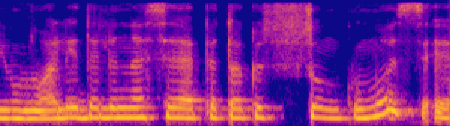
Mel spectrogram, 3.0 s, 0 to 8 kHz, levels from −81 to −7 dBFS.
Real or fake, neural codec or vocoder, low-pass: real; none; 7.2 kHz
